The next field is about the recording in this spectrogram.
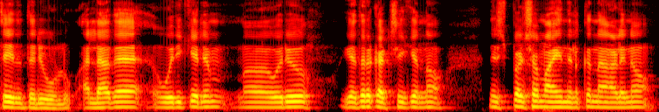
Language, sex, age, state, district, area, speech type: Malayalam, male, 45-60, Kerala, Thiruvananthapuram, urban, spontaneous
